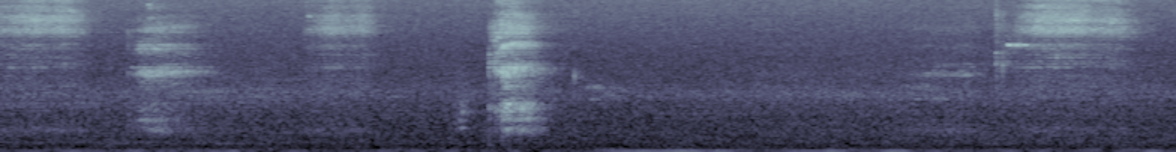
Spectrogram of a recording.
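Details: A model sneezing, in a sample clip recorded with her permission; sneezing.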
